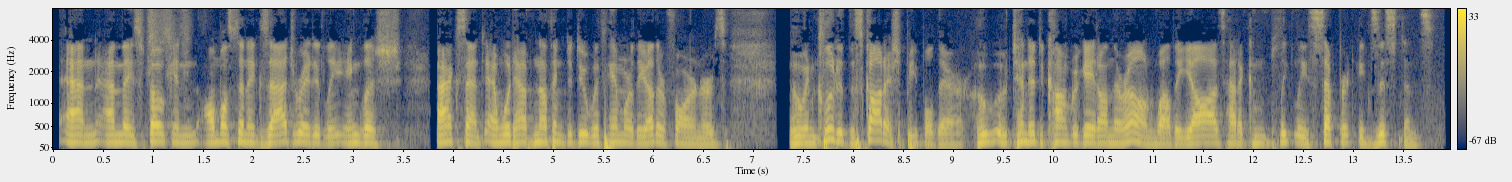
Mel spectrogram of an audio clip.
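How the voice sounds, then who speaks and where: An American man with a fairly high voice chats casually on a podcast. He tells stories in an amused way and stumbles a little as he gets his sentences going. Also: fairly even intonation, fairly quick, darkish tone, poor audio. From United States. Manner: chatty, stumbling starts, amused.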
